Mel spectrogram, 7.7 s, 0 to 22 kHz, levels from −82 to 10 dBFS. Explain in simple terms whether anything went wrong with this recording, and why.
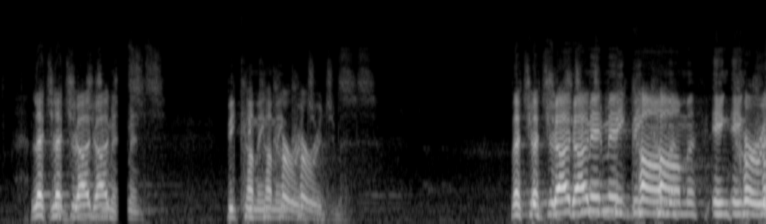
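Throughout the speech, every sound repeats at equal loudness about a fifth of a second later. This is a doubled audio track, likely from the audio being captured twice.

From 1.17 to 1.31 s the sound softly fades into a silent gap and back. This is AAC frame loss with muting: a 128 ms piece was lost and replaced with silence.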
